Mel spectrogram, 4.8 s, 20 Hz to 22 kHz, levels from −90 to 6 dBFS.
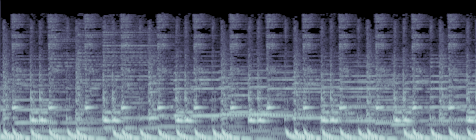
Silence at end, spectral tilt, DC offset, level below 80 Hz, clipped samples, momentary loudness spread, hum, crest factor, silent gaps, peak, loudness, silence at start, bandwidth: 0 s; -6 dB/octave; under 0.1%; -20 dBFS; under 0.1%; 2 LU; none; 10 dB; none; -2 dBFS; -14 LUFS; 0 s; 15.5 kHz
